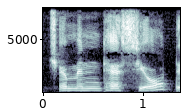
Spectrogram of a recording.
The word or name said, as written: ch'imintehsyoot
